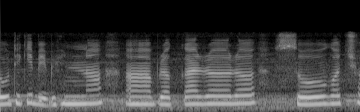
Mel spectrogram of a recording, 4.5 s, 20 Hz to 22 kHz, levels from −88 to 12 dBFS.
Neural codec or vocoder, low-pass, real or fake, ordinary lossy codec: none; none; real; none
